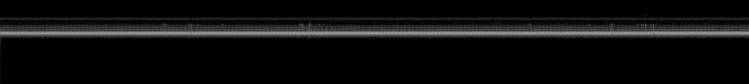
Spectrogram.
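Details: At night a field cricket (dế mèn, dế cơm) keeps up a shrill, steady, high-pitched trill of rapid regular pulses, uninterrupted from start to finish, nothing else audible.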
